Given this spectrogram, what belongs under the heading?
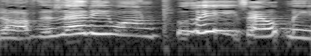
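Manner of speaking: imitated desperate plea; high, drawn-out cry for help. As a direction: wail it as a retold prayer of despair. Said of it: "one night I just cried out".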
